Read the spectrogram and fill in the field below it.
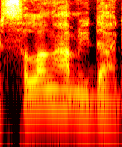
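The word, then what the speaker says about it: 사랑해: to use that word salang do that's how you pronounce it in Korean next question pronounce what pronounce what I love you salang H you don't like love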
